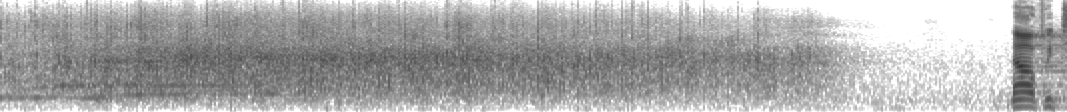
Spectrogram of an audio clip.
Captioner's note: applause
